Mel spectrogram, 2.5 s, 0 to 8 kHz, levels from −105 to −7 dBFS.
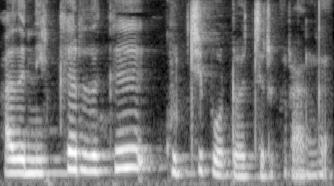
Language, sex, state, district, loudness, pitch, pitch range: Tamil, female, Tamil Nadu, Nilgiris, -17 LUFS, 220 Hz, 195-255 Hz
